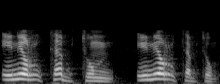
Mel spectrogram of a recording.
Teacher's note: الراء اجعلها مفخمة ولا تجعلها مرققة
